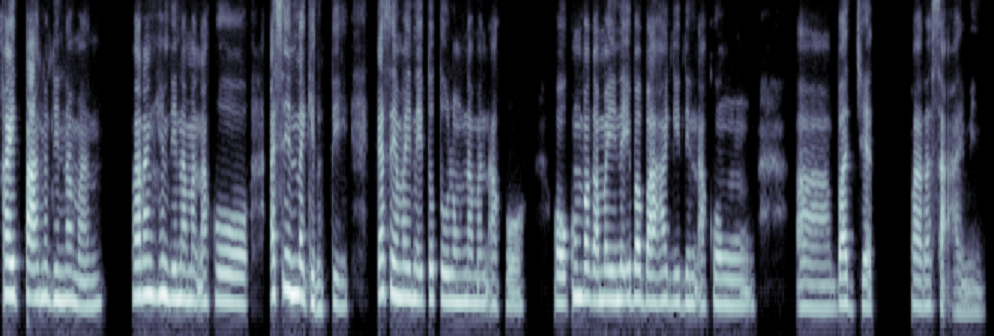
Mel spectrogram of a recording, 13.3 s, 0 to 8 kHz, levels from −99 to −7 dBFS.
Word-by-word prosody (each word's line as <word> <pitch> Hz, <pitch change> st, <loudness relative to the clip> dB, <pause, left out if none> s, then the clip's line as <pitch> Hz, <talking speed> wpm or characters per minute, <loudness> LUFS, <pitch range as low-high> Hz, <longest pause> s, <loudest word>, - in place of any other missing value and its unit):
kahit 260 Hz, -1 st, +6 dB
paano 240 Hz, -1 st, +5 dB
din 220 Hz, -1 st, 0 dB
naman 190 Hz, -3 st, -3 dB, 0.4 s
parang 255 Hz, +1 st, +4 dB
hindi 250 Hz, -2 st, +4 dB
naman 225 Hz, -1 st, 0 dB
ako 210 Hz, -2 st, -1 dB, 0.3 s
as 265 Hz, 0 st, +5 dB
in 270 Hz, -2 st, +8 dB
na-guilty 190 Hz, -5 st, -2 dB, 0.4 s
kasi 275 Hz, 0 st, +3 dB
may 240 Hz, -1 st, +1 dB
naitutulong 220 Hz, -2 st, -1 dB
naman 200 Hz, 0 st, -4 dB
ako 95 Hz, -, -9 dB, 0.4 s
o -, -, -1 dB
kumbaga 240 Hz, -3 st, +2 dB
may 220 Hz, 0 st, +1 dB
naibabahagi 215 Hz, -3 st, +1 dB, 0.2 s
din 200 Hz, -, -5 dB
akong, 185 Hz, -, -5 dB, 0.6 s
ah, 170 Hz, -1 st, -6 dB
budget 185 Hz, -1 st, -2 dB, 0.4 s
para 185 Hz, -1 st, -4 dB
sa 180 Hz, -, -3 dB, 0.2 s
amin. 70 Hz, -, -14 dB
210 Hz, 120 wpm, -23 LUFS, 185-235 Hz, 0.6 s, in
